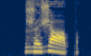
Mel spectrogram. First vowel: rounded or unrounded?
unrounded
